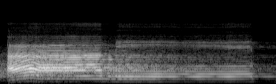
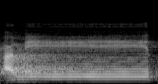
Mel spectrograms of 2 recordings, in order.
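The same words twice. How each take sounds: First: The first vowel is drawn out long. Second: The first vowel is short. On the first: "panjang ya" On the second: "hanya pendek"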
